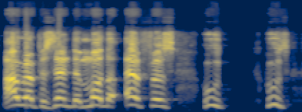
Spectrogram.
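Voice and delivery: high, loud mocking imitation; mimicking the debater. Commentator mimics the debater's boast.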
